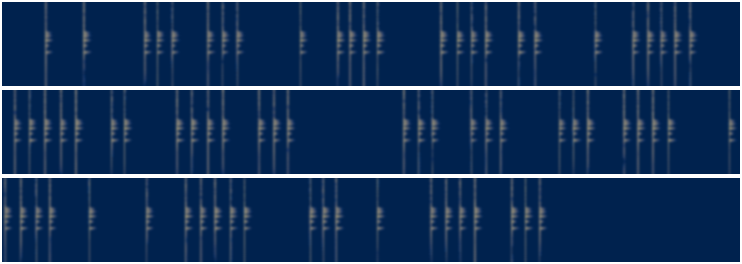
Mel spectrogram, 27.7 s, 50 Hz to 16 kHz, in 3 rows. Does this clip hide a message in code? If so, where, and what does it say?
Yes: tap code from 0.5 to 25.3 s, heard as taps on glass, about 6 knocks a second. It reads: ANDREWS NOVELS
